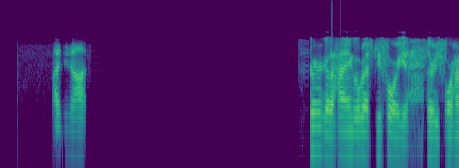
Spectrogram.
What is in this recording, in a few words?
Comm Center Intersystem, p25; Wake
